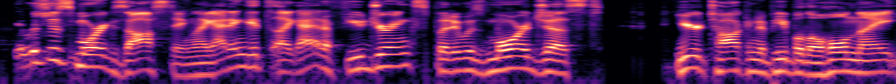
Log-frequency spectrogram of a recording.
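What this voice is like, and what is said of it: Tired, worn-out voice. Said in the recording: “I'm on stage shouting. So my voice is, ... It's just the voice is tired, my friend.”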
